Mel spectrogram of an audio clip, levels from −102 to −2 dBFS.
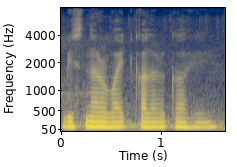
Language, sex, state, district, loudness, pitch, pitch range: Hindi, male, Arunachal Pradesh, Lower Dibang Valley, -14 LUFS, 115 Hz, 110-115 Hz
